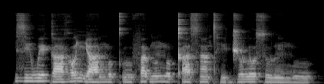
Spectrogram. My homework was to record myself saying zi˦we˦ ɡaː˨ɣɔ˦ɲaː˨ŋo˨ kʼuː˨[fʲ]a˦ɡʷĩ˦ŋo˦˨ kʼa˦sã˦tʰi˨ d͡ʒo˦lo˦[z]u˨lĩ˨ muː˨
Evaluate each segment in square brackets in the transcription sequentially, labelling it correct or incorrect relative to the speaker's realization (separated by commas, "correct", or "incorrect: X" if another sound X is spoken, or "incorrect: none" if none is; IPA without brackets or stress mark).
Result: incorrect: f, incorrect: s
